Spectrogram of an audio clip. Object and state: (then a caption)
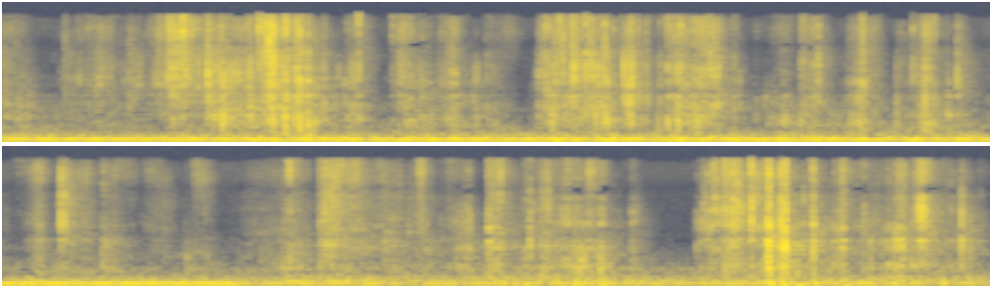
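Beeswax-coated cotton food wrap. A beeswax-coated cotton food wrap is folded and scrunched in the hands, producing irregular bursts of dry, bright crinkling and crackling. A steady low hum runs underneath and drops away after about six seconds, while the crinkling continues to the end.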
